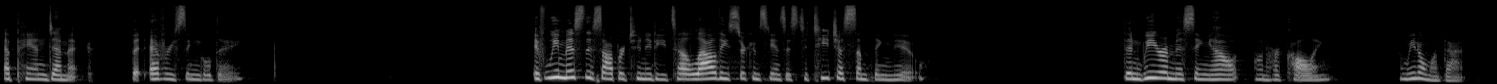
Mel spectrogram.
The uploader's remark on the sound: Message delivered during the Contemporary Service.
